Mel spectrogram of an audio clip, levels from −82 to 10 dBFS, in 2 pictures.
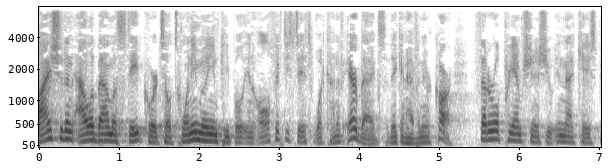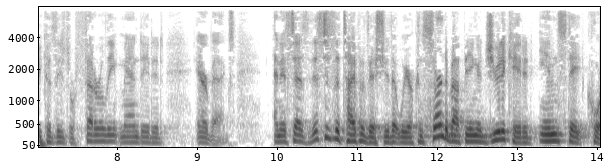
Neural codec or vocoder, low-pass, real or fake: none; 7.2 kHz; real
